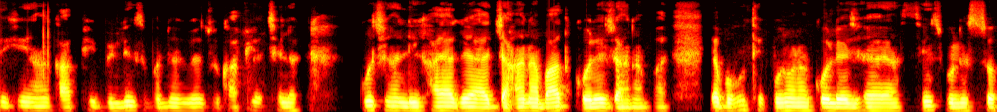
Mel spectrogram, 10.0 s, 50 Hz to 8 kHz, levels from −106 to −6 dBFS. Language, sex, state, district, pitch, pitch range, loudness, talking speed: Hindi, male, Bihar, Jahanabad, 100 Hz, 100-105 Hz, -19 LUFS, 150 wpm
